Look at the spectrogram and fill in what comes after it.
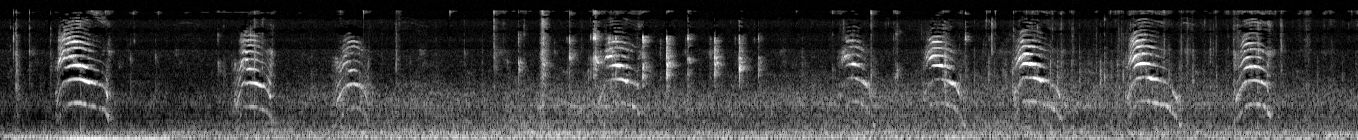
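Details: Rescued baby kitten at milk-feeding time, giving high arched meows with rich harmonics, about eight calls spread over the clip, some in quick pairs, over a steady low indoor hum.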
